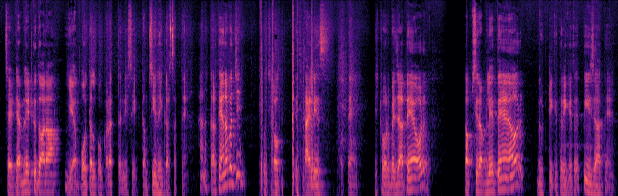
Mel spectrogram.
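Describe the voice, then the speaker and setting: A man teaching an exam-prep lecture, reading out questions and options and coaxing his students with quick questions to answer. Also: on the high side. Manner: animated, asks students questions and coaxes them.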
